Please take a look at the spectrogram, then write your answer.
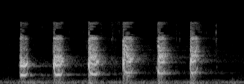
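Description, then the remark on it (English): A series of six evenly spaced, raspy turkey yelps made on a diaphragm call in a basic yelp cadence, steady and fairly loud, with no talking. “I would just work that five key cadence. Okay. The yelp and that.”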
